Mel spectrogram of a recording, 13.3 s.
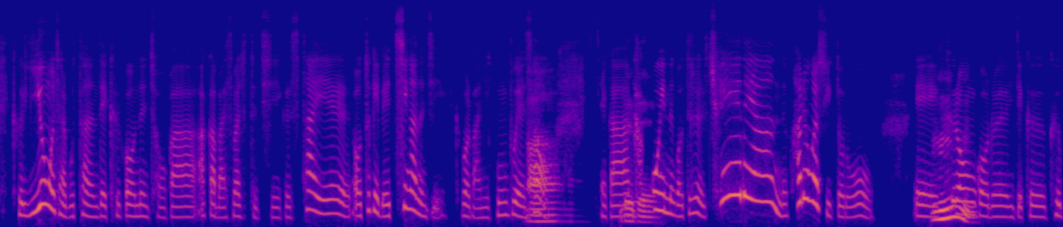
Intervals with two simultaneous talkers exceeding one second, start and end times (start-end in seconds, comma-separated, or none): none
